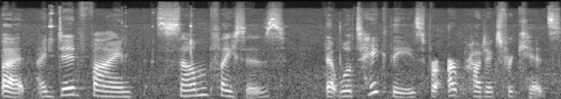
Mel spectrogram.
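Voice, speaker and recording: A woman speaks in an ordinary speaking voice. Her pitch is medium, with ordinary pitch variation. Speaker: sustainability blogger. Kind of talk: tutorial.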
